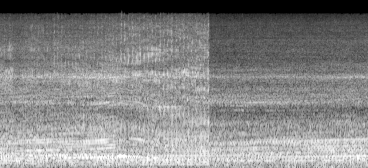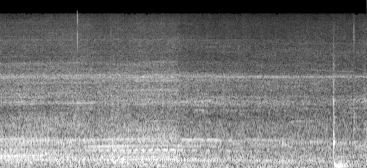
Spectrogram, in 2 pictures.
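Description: Motorcycle engine running under way, its pitch rising and falling with the throttle. The sound changes abruptly about three seconds in, and a short thump comes near the end.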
